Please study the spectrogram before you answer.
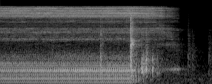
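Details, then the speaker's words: Home nebulizer with mask running diluted food-grade 3% hydrogen peroxide in saline for sinus cleansing; steady compressor hum with faint bubbling, stopping near the end. "so it's just bubbling through the peroxide solution now i'm gonna put it on and i'm gonna show you just sit quietly for about six to eight minutes"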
